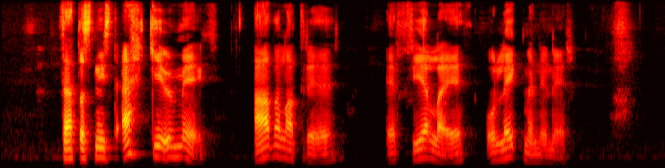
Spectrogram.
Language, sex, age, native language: Icelandic, male, 30-39, Icelandic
